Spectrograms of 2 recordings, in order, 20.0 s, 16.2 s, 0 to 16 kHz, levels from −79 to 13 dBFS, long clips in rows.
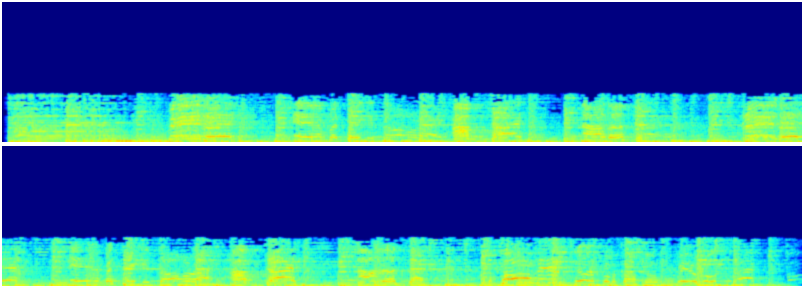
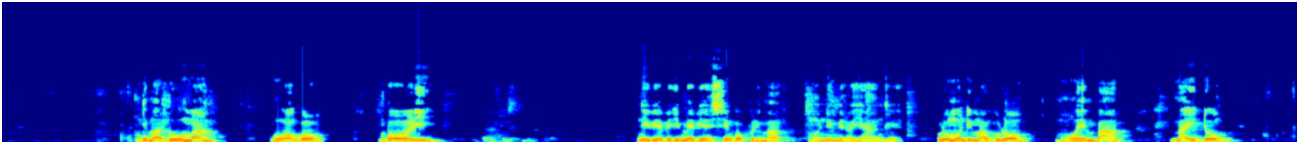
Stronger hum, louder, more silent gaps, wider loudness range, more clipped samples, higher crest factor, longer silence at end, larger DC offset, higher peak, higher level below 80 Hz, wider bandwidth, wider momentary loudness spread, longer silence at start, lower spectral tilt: neither; second, -17 LUFS vs -13 LUFS; neither; about the same, 2 LU vs 4 LU; neither; about the same, 16 dB vs 14 dB; second, 0 s vs 0.85 s; neither; about the same, -2 dBFS vs 0 dBFS; first, -30 dBFS vs -50 dBFS; second, 5.8 kHz vs 8.8 kHz; second, 6 LU vs 14 LU; second, 0.05 s vs 1.65 s; first, -9 dB/octave vs -6 dB/octave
